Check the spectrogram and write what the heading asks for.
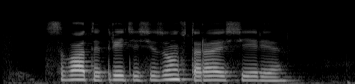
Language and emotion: Russian, neutral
